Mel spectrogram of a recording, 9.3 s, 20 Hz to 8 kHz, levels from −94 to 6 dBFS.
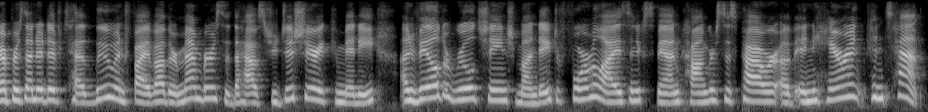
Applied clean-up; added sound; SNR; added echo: none; none; none; none.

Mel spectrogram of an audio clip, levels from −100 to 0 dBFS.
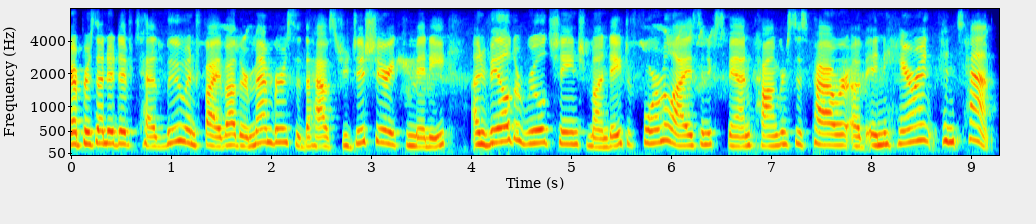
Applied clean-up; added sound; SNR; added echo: neural mask model Resemble Enhance denoiser.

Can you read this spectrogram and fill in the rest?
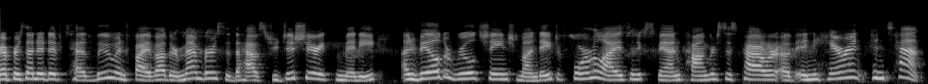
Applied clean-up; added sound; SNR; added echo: neural separator model SepFormer DNS4.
